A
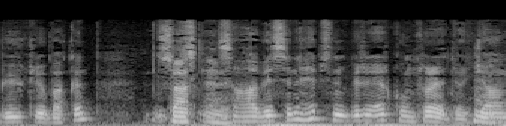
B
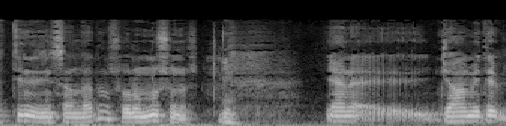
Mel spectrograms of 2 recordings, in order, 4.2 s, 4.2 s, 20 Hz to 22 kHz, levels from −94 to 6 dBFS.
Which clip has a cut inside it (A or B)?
A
